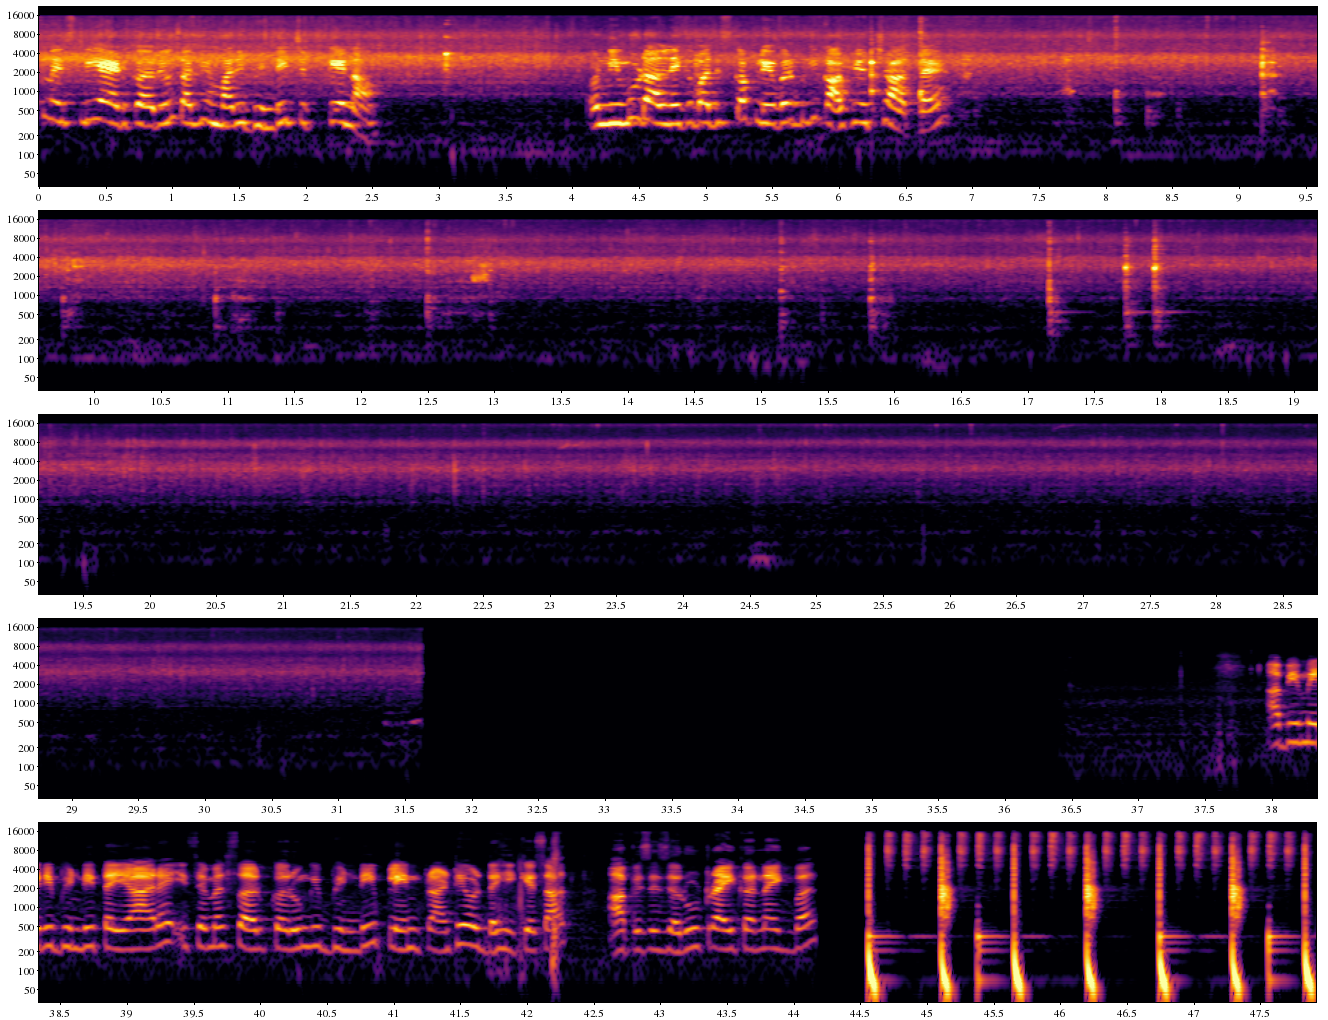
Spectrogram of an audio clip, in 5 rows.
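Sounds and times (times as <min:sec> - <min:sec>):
okra sizzling in oil: 0:00.0 - 0:31.6.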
